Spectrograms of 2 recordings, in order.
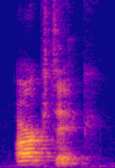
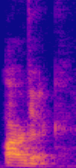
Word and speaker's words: Arctic: it applicable number 15 Arctic like the Arctic Circle yes there is a c in there it's not pronounced Arctic number 16 now in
